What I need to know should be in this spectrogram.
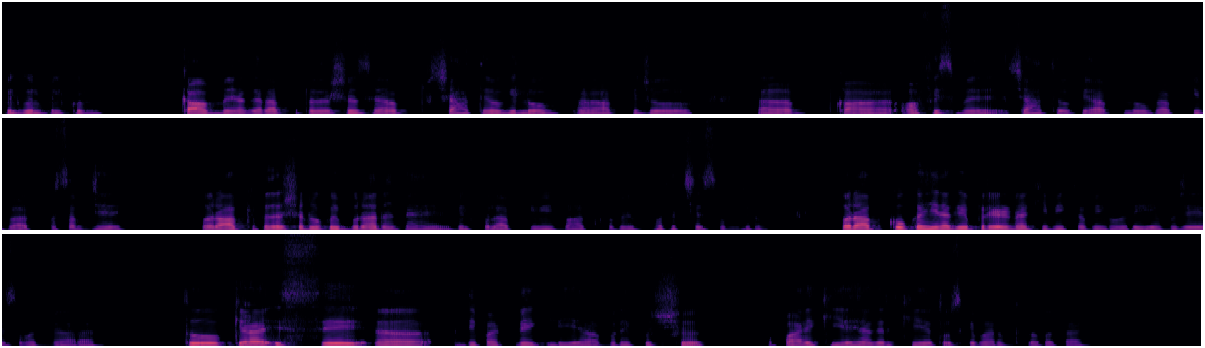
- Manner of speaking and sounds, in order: in English: "ऑफ़िस"
- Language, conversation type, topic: Hindi, advice, प्रदर्शन में ठहराव के बाद फिर से प्रेरणा कैसे पाएं?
